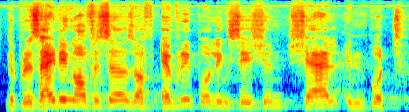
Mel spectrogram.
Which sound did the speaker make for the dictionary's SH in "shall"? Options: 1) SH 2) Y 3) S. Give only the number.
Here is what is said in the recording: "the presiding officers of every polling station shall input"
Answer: 1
